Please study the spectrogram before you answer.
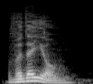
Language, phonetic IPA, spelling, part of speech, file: Russian, [vədɐˈjɵm], водоём, noun, Ru-водоём.ogg
- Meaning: water reservoir, basin, pond, body of water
